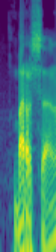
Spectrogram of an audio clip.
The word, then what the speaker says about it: Barça: El único que sería de España era primero Spain en inglés y segundo Barca. – Barça, ¿no? Barça, claro, Barca. – Claro, Barça, Barca, pero claro, como que en inglés la C catalana no existe, y si pronunciamos Barca, ¿no?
